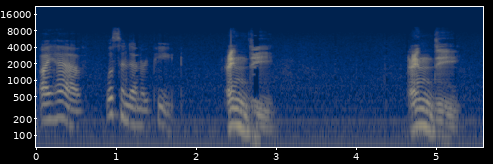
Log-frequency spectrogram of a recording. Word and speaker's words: عندي: عندي. عندي. It is made up of the adverb عند and the attached pronoun for I, or my, pronounced e.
